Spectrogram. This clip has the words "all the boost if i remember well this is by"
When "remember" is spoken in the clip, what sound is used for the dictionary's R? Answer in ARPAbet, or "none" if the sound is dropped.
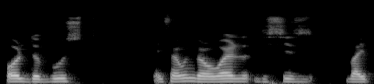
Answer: W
